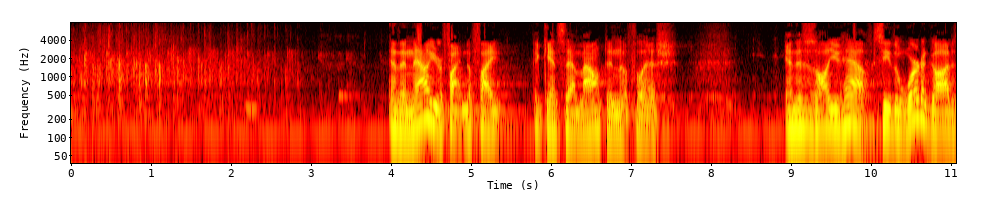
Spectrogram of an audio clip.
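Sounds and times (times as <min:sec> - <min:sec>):
audience applause: 0:00.0 - 0:03.0
speech: 0:04.0 - 0:07.6, 0:08.9 - 0:11.0.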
